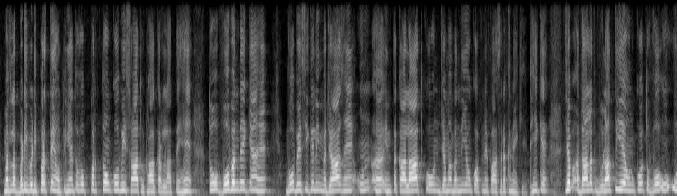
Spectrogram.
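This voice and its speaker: A woman with a Pakistani accent giving a lecture, explaining step by step in a didactic, instructional way. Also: fairly high pitch. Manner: didactic, step-by-step, checking with tag phrases. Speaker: law lecturer. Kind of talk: explanatory lecture reading statutes in English and explaining them with examples.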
